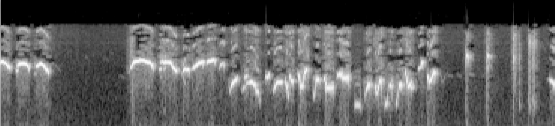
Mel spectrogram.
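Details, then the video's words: Training song of a white-rumped shama made for other birds to copy: clear looping whistles, a pause, then a fast tumbling run of warbled notes ending in sharp clicks. "Masteran burung murai batu durasi panjang burung gacor owor owor"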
